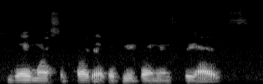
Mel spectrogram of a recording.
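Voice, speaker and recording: A man with a Toronto accent, fairly low in pitch, fairly quick, monotone and flat, in a dry sound with no echo. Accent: Canadian (Toronto). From Canada, raised in Brampton, Ontario; Ontario, Canada. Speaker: filmmaker and photographer; interview guest. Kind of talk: interview. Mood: relaxed, friendly. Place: home room. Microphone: video call.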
